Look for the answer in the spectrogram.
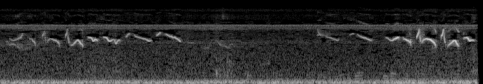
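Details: Wild chestnut-bellied seed finch singing in the bush in preseiro style: two bursts of quick, sweet, looping whistled notes, the second rising in volume, over a steady insect hiss and low background rumble.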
